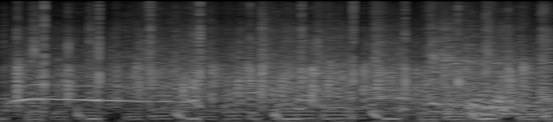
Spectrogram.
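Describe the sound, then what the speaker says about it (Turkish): Studio audience applause on a Turkish television variety show, steady dense clapping throughout with a host's voice speaking over it. "Yaş ortalaması arttıkça alkışta dalgalanmalar oluyor haliyle."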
